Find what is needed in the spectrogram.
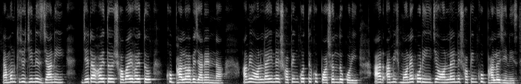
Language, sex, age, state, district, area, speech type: Bengali, female, 30-45, West Bengal, Purba Medinipur, rural, spontaneous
